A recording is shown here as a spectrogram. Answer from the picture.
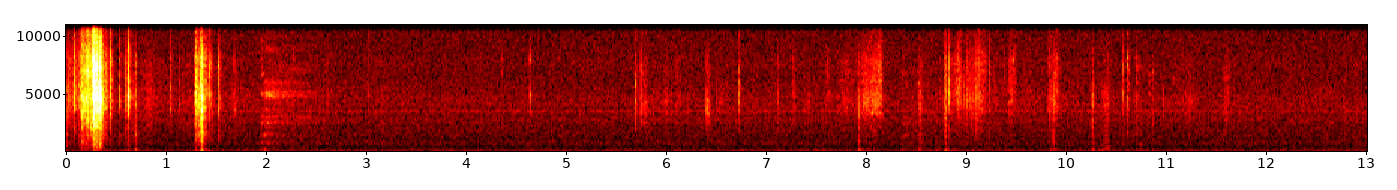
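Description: A clear rubber-free stamp is peeled off its plastic carrier sheet with a short ripping burst just after the start, then a sharp click. Faint scattered ticks and rustles follow as the stamp is handled and set down on paper in a stamping platform.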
